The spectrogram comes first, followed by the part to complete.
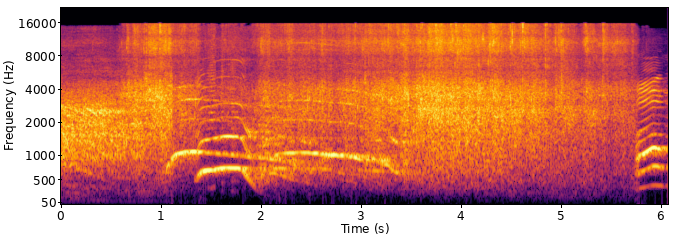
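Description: Audience applause at the end of a choir performance, fading away over about five seconds, with one long drawn-out call from the crowd over it from about a second in.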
